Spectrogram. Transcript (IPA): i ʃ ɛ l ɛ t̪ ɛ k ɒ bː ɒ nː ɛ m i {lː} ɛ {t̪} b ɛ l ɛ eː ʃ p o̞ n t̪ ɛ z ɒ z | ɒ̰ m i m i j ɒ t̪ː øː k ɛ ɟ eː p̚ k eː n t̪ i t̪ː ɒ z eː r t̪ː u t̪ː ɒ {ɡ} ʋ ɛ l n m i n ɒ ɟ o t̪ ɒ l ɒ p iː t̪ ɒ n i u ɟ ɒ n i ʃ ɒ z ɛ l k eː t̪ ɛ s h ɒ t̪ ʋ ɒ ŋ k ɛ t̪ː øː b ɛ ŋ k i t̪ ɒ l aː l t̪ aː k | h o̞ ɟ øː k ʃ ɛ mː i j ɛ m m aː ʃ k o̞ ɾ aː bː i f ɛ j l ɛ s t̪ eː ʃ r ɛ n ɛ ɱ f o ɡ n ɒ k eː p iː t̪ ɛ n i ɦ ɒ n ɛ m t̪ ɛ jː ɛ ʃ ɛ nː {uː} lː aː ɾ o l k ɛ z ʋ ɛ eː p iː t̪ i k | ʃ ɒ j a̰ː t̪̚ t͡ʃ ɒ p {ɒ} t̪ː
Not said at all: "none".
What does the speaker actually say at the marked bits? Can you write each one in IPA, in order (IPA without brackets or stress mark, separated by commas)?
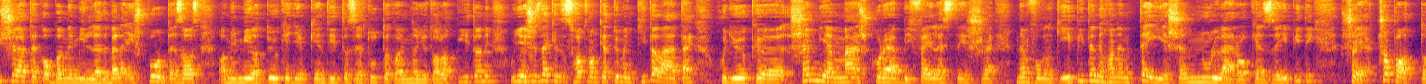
lː, d̪, k, u, ɒ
